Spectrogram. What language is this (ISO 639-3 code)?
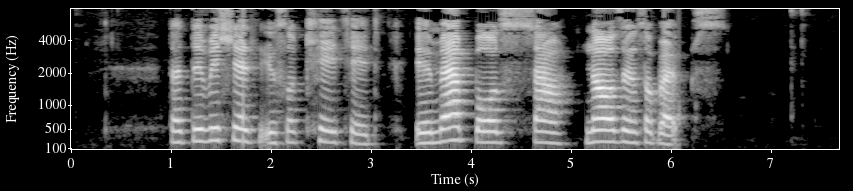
eng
